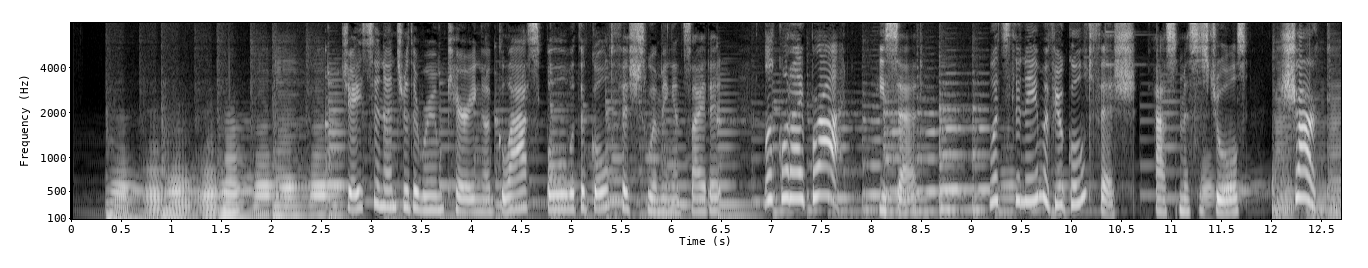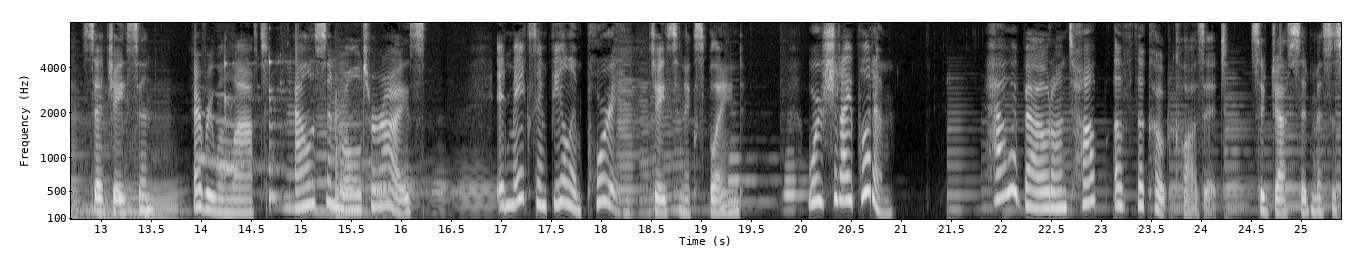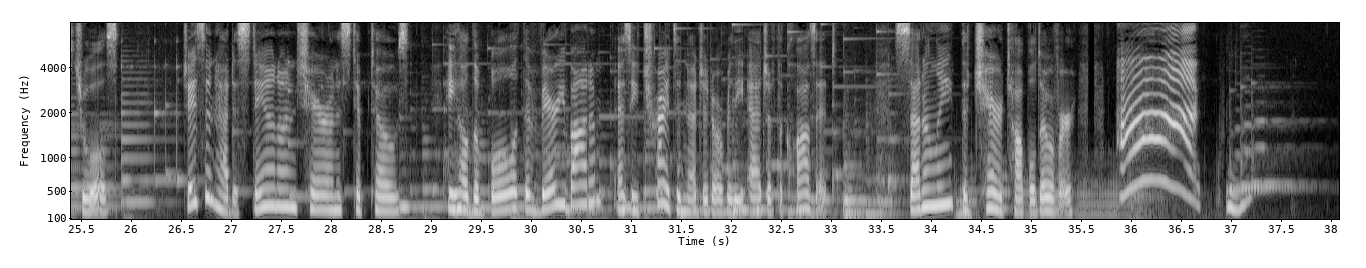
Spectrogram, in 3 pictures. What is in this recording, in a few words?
american voice actor audiobook, Millennial American Female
